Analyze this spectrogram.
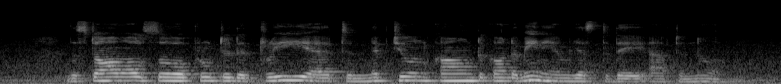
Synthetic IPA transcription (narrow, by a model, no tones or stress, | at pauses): d̪əsʈɔːmɔːlsopʰɾuːʈɪɖəʈʰɾiːæʈnɛpʈʰjũːnkʰãʊ̃nʈukɔ̃nɖəmĩːniə̃mjɛsʈəɖeːʔæfʈʰənũːn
